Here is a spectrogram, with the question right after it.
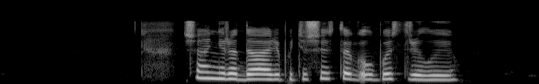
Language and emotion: Russian, sad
